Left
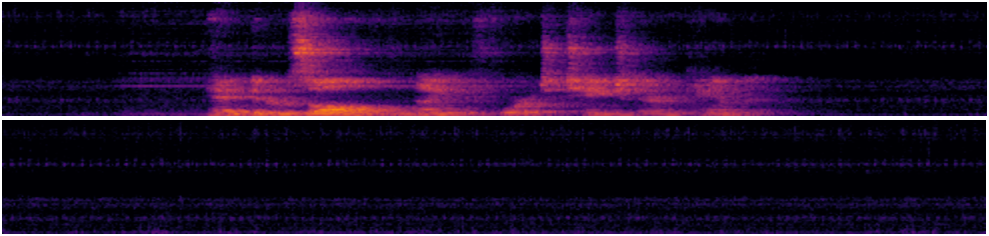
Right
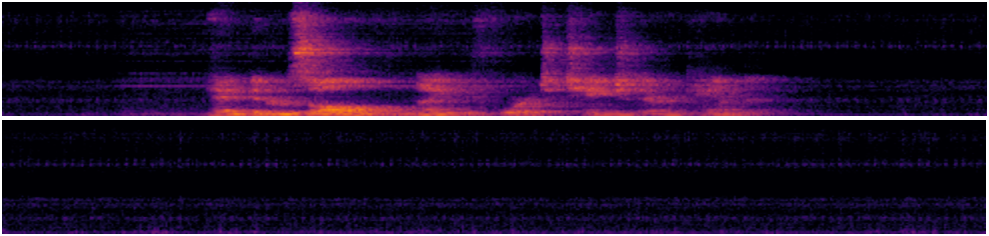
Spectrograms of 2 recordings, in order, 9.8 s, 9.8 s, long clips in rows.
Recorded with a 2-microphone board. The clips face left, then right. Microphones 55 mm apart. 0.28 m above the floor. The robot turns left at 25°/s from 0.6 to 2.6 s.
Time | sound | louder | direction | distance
1.0 | a man speaking | right 3 dB | 15° left (ahead or behind) | 1.5 m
